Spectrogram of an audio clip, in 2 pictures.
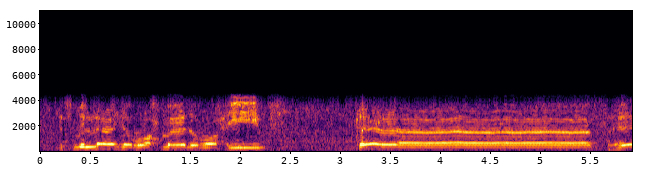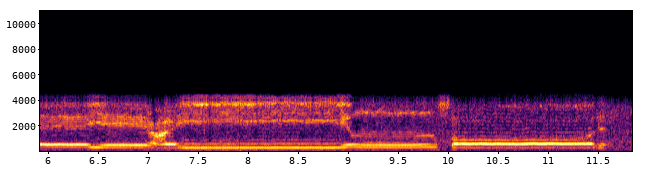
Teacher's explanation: أمال الهاء والياء معا شعبة والكسائي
